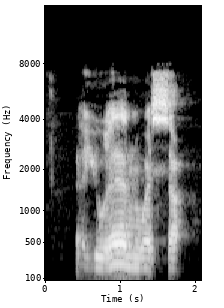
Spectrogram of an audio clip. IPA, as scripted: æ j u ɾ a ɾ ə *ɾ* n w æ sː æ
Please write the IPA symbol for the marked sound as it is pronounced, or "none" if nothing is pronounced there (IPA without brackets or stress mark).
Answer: none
